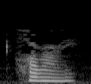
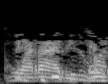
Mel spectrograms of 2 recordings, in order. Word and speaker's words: Hwarari: Huarari. – Okay. – H-W-A-R. A-R-I. – Let's say this. – Huarari.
